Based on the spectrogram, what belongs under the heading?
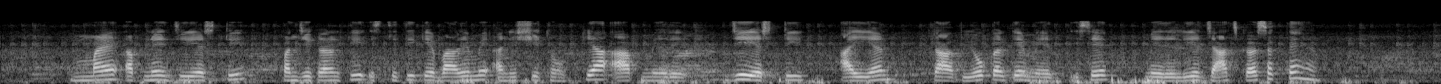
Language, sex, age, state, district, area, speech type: Hindi, female, 60+, Uttar Pradesh, Sitapur, rural, read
